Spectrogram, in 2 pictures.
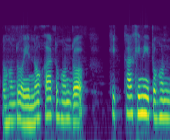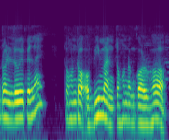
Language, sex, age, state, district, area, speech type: Assamese, female, 60+, Assam, Morigaon, rural, spontaneous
